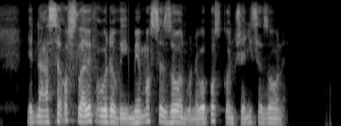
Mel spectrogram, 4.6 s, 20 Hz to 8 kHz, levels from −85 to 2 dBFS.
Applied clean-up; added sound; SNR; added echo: neural separator model SepFormer DNS4.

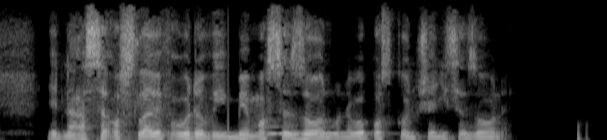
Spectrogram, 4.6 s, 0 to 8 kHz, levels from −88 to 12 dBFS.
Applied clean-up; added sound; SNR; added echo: none; Glass; 14 dB; none.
